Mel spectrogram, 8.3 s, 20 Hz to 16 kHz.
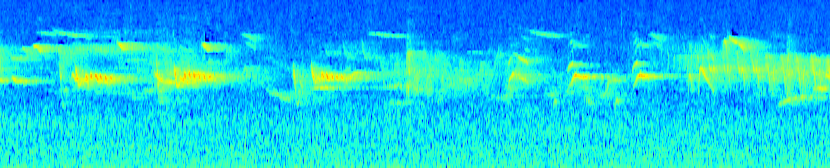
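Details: Wild birds singing in spring in the Stockholm area near Arlanda airport, with apple trees in bloom, recorded on a Zoom H1N; thin high chirps and short trills rise and fall over a steady background hiss.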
